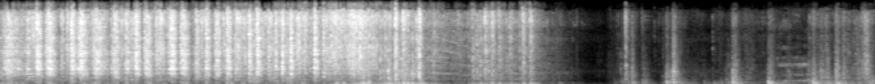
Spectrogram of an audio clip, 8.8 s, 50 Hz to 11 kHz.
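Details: 1980 Chevy K30 squarebody, TH350 automatic, about 15 degrees out, fuel hose not yet replaced, fuel rigged from a can instead of the gas tank: engine catches, runs rough for a few seconds, then dies to silence.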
